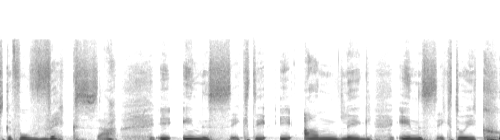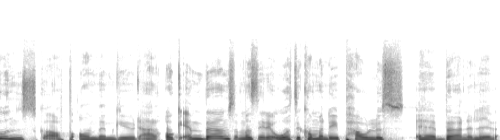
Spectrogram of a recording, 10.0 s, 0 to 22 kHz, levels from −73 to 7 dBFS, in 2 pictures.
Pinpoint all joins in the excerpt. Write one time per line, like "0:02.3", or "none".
0:06.5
